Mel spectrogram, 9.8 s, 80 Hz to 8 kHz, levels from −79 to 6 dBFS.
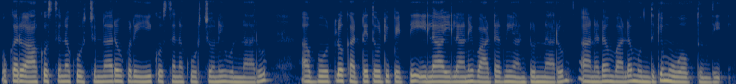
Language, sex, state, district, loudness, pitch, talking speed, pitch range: Telugu, female, Andhra Pradesh, Srikakulam, -29 LUFS, 180 Hz, 155 wpm, 170-185 Hz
